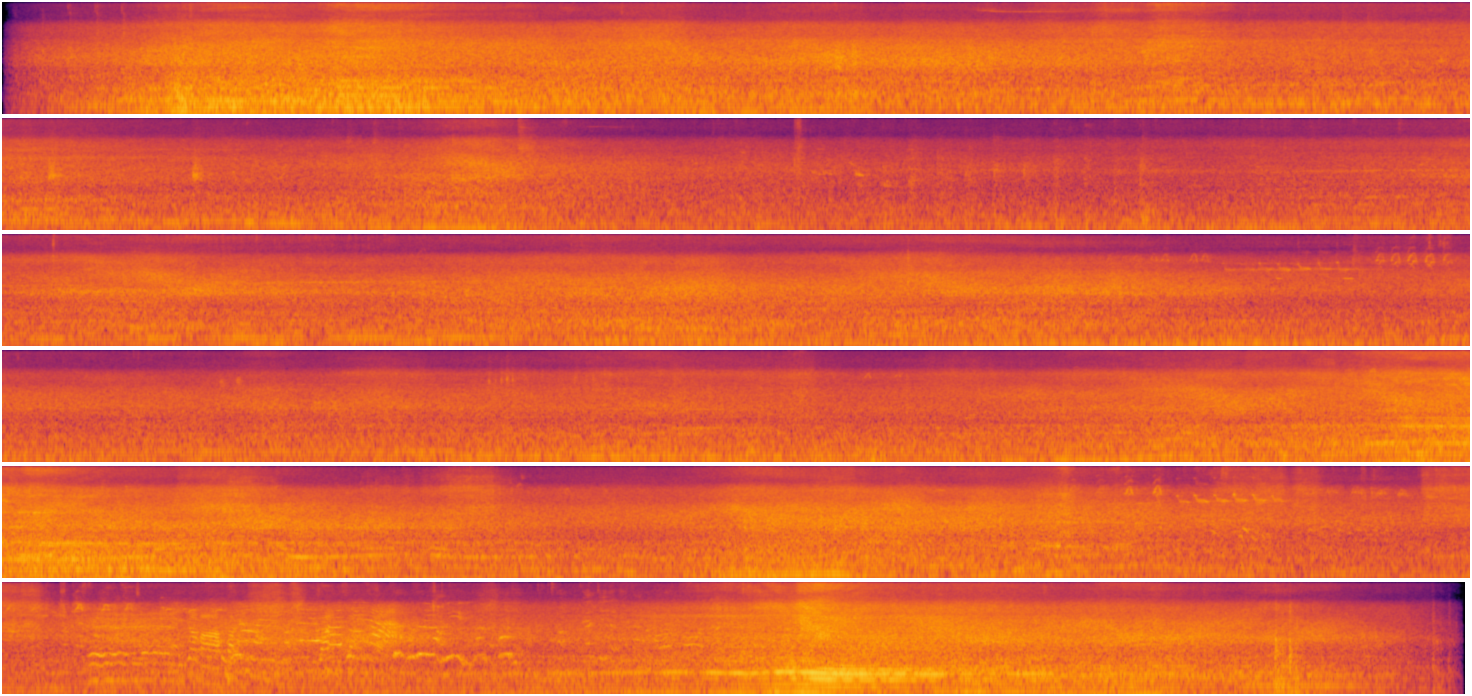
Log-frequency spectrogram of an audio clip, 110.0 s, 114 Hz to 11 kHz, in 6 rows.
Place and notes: Sec., Wenxing Rd., Zhubei City - Walking on the road
Walking on the road, Traffic sound, sound of the birds
7 May 2017, 15:34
